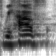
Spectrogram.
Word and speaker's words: ح: Alhamdu, alhamdu, and then we have ha, hamiduna, hamiduna. In every word of Holy Quran that we have this letter ha, we have to pronounce it ha, ha.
